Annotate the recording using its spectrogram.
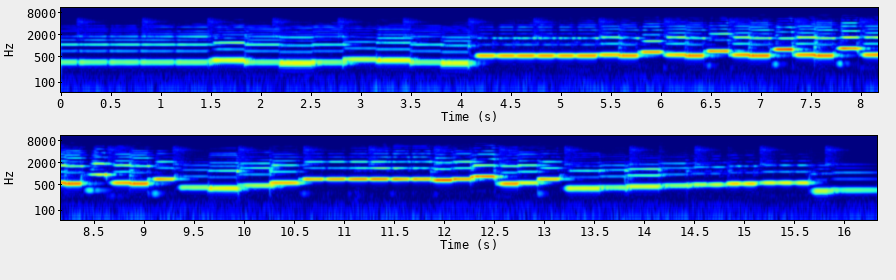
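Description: Solo clarinet playing a slow, lyrical etude passage with each long note re-tongued in even sixteenth-note or six-tuplet pulses, so that held pitches sound as strings of repeated tongued notes. This is the practice technique of articulating the subdivision.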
